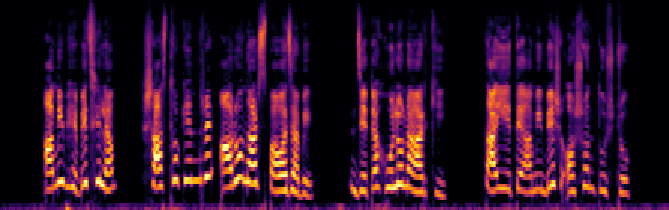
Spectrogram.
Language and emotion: Bengali, sad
